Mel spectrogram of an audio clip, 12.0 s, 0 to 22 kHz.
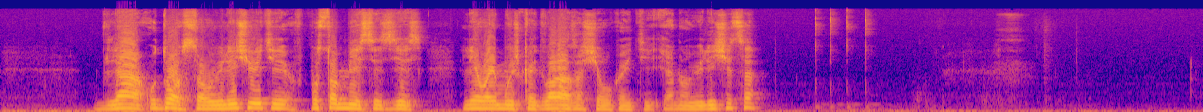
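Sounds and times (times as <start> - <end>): mouse button clicking: 8.1 - 8.8.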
